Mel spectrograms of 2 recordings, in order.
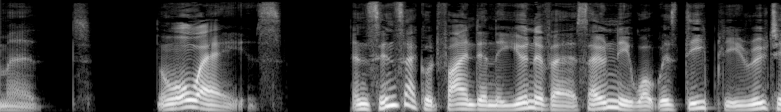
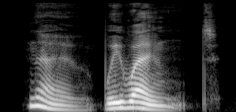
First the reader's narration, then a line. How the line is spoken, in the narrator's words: she said, in a neutral tone which concealed perfectly her relief, or her disappointment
